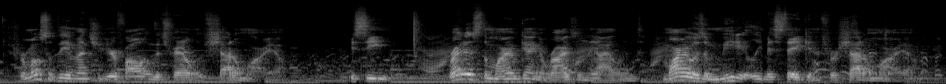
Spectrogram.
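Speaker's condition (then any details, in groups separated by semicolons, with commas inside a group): No condition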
